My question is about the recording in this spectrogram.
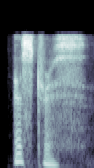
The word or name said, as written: estrous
